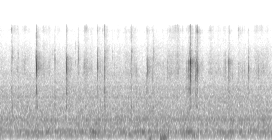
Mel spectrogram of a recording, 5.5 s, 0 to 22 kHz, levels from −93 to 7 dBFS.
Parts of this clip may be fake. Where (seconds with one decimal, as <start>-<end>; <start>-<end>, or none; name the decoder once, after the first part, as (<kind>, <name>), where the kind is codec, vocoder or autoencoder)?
3.3-5.5 (vocoder, BigVGAN v2)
